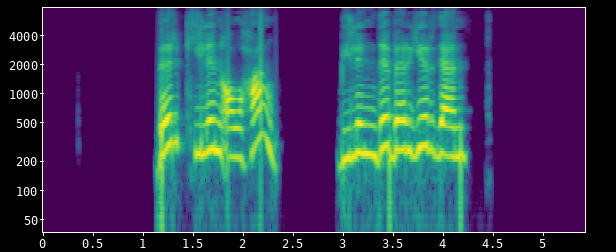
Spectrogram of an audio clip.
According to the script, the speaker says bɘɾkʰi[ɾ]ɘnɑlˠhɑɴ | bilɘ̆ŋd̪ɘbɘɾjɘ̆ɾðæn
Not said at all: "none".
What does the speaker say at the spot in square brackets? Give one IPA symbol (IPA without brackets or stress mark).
l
